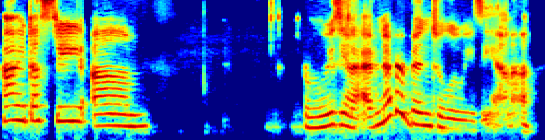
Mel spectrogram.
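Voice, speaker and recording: A woman's voice: mid-range voice, very animated, measured pace, husky, poor audio. A woman hosting an online webinar, chatting casually with attendees as they join and greeting them by name. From United States. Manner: friendly, chatty, reads out chat names. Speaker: webinar host. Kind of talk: casual chat before a webinar.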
